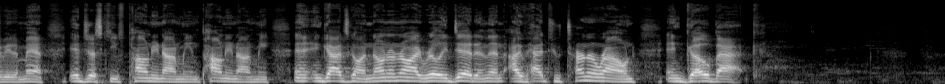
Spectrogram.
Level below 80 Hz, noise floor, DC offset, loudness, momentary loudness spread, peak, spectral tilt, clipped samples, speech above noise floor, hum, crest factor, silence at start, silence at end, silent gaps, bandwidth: -56 dBFS; -53 dBFS; under 0.1%; -16 LUFS; 9 LU; 0 dBFS; -6.5 dB/octave; under 0.1%; 38 dB; none; 16 dB; 0 s; 2.05 s; none; 19 kHz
